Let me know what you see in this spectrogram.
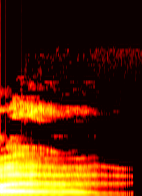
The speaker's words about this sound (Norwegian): Var det en nys? Nei, det var på en måte en nys, men så var det en gjesp, og så var det en host. det hadde flere faser.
